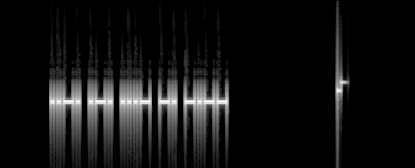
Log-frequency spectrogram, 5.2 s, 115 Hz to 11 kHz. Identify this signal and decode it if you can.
Morse code, heard as a keyed tone, about 28 wpm, 700 Hz. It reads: FRVNY
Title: Code Groups - 5 Letters - 30wpm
